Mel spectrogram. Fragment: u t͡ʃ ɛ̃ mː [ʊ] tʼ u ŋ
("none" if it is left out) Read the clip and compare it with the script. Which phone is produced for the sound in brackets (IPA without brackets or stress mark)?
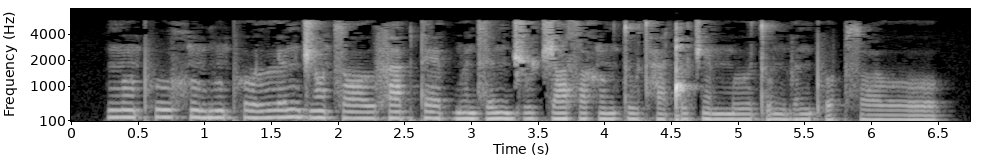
ʊː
